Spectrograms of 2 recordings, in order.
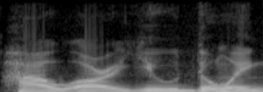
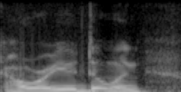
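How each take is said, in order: First: Each word is said separately, 'are' clearly heard. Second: Words run together and 'are' is barely heard. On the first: This is how Bengali speakers say it. "সুন্দর মতো ভেঙে ভেঙে piece by piece আমরা বলবো" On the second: This is how native speakers say it. "এতটাই ছোট হয়ে গেছে আরটা"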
